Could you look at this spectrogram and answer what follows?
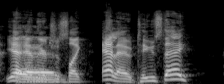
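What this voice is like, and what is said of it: Terrible put-on Australian accent. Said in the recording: “That's a terrible accent.”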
